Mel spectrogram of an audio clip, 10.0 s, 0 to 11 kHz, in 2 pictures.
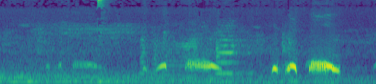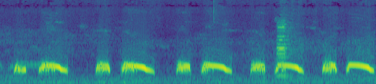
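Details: Spotted dove singing the 'Thúc kèm Bo' style in a 2024 singing contest: after a quiet start, a steady series of paired coos, a short note then a longer downward-bending coo, about once a second.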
